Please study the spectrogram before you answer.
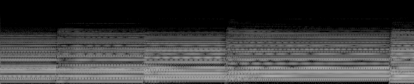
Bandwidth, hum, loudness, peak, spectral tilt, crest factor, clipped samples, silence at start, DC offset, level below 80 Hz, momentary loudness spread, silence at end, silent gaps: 11.5 kHz; none; -23 LUFS; -10 dBFS; -6 dB/octave; 14 dB; under 0.1%; 0 s; under 0.1%; -72 dBFS; 3 LU; 0 s; none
